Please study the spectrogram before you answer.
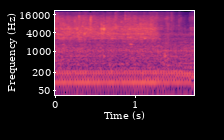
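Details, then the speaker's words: RV in storage with no hookups, onboard water pump supplying the shower after shower head replacement: even electric pump drone with water rushing through lines, no pulsing or labouring; pump running normally. "and I know when storage we're not hooked to anything so what you hear there is just a water pump going"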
